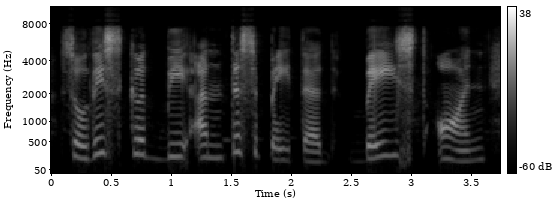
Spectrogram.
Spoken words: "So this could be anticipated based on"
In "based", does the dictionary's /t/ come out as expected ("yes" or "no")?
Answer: yes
